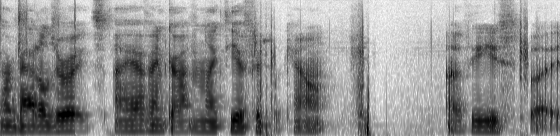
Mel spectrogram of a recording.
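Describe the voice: Slow, flat, monotone delivery with vocal fry and a fairly bright tone in audible room echo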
